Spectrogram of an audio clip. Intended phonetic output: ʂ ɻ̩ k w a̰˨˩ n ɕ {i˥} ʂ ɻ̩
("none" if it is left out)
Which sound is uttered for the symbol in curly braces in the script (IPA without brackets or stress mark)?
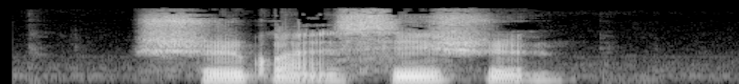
i˥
